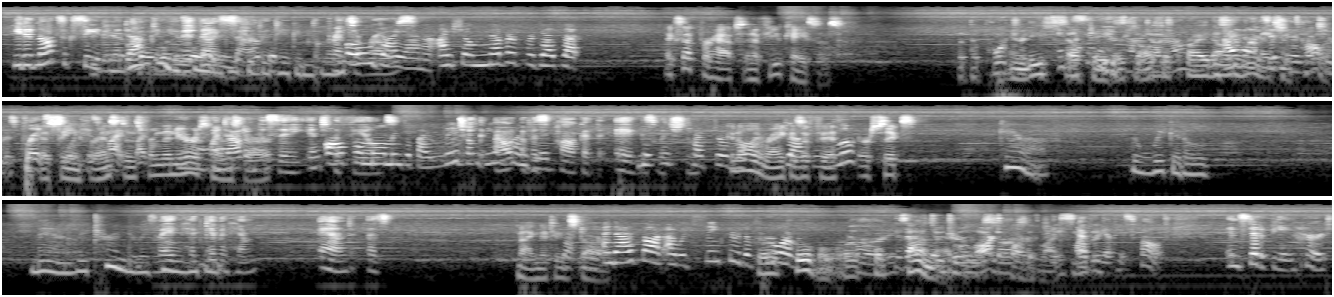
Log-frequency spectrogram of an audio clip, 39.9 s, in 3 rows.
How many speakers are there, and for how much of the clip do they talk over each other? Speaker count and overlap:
nine, about 45%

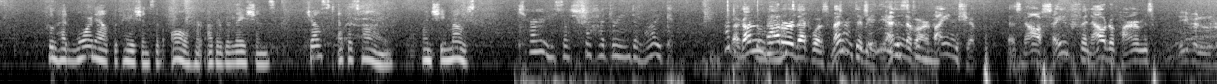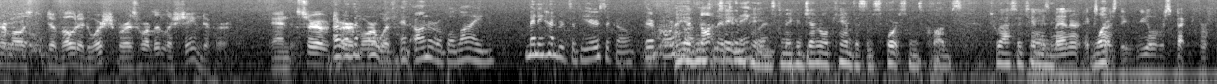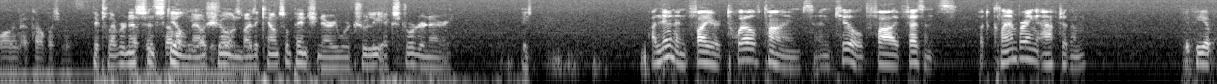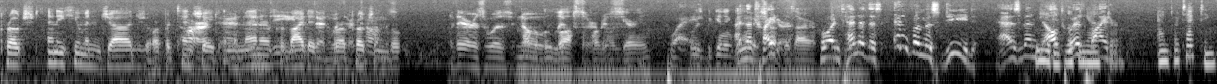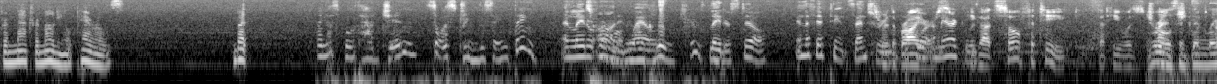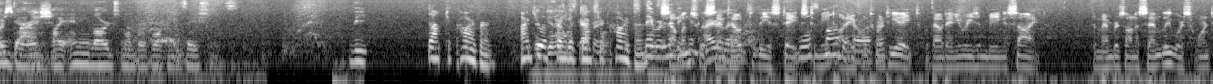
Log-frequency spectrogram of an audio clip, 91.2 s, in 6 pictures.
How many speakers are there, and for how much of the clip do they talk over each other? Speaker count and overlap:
ten, about 29%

